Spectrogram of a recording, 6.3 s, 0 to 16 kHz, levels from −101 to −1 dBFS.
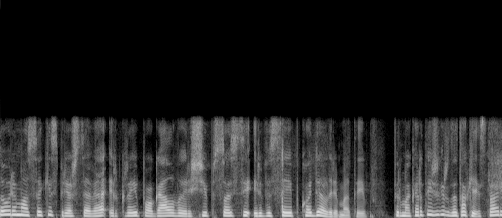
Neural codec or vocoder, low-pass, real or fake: none; 7.2 kHz; real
